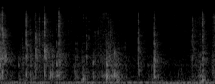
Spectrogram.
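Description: Snack pouch crinkling in the hands: a faint, irregular scatter of short crackles.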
